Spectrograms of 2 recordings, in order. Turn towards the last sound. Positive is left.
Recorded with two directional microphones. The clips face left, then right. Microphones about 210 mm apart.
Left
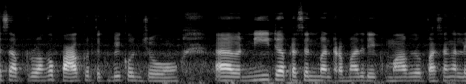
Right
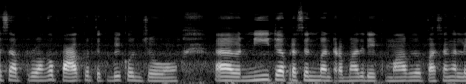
turn(degrees=-20)  # may be behind; listen again after turning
